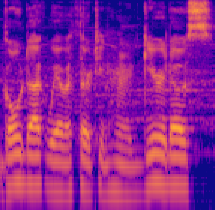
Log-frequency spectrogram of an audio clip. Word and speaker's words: Gyarados: we have a 1300 Gyarados or Gyarados you guys always get mad at me for how I pronounce it but I say Gyarados so I'm just going to call it that but we do have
